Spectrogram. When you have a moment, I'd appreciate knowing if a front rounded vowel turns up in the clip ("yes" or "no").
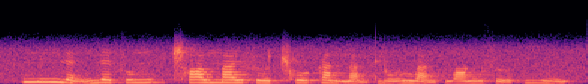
yes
